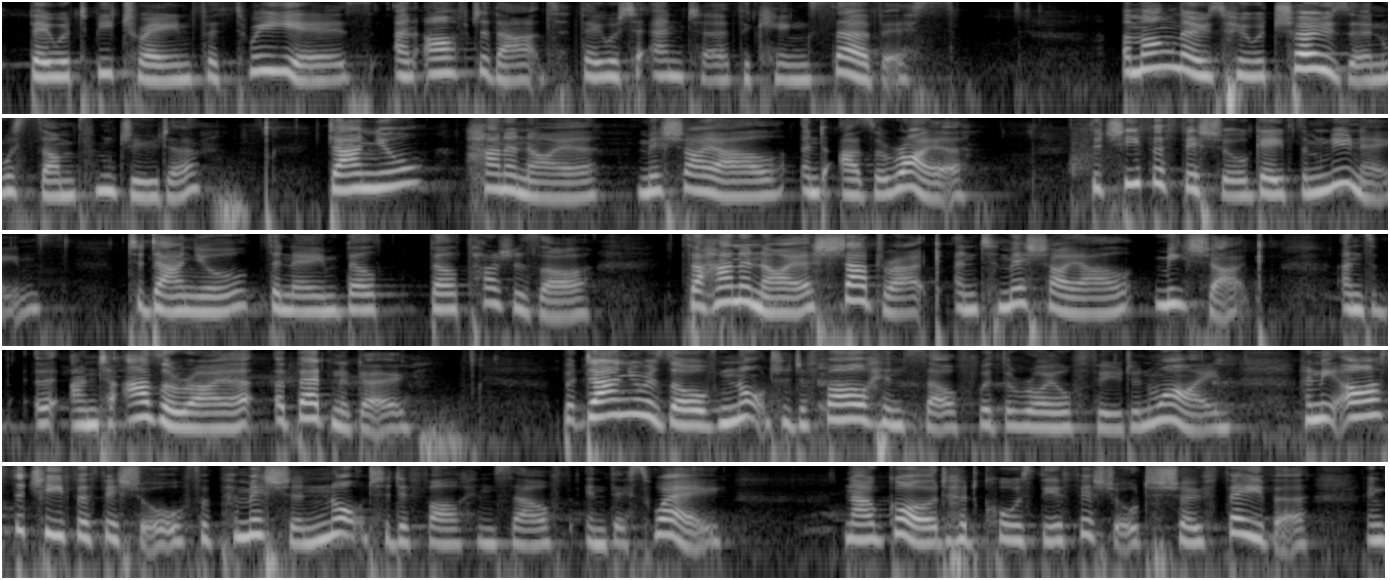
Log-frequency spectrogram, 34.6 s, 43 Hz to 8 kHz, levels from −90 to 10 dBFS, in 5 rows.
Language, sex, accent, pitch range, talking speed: English, female, British, 225-300 Hz, 165 wpm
